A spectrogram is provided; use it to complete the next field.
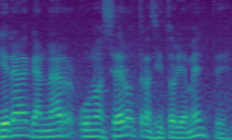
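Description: With a dark, mellow tone and a somewhat breathy quality, a man talks with ordinary pitch variation over light background noise. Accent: Honduran. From Honduras. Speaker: sports TV host. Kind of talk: interview. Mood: warm, friendly. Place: studio. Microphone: lapel.

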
